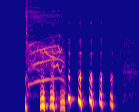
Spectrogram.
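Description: A man launches into a loud coughing fit: a harsh opening hack followed by a rapid string of about six short, rhythmic coughs that trail off into a breathy rasp.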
